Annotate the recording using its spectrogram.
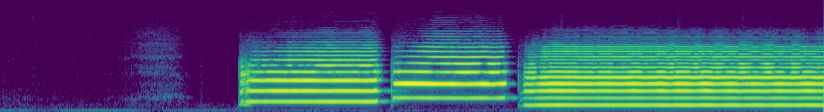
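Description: Unlacquered brass B-flat trumpet playing three long, steady notes starting about two and a half seconds in: a middle note, a higher one, then a lower note held longest.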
